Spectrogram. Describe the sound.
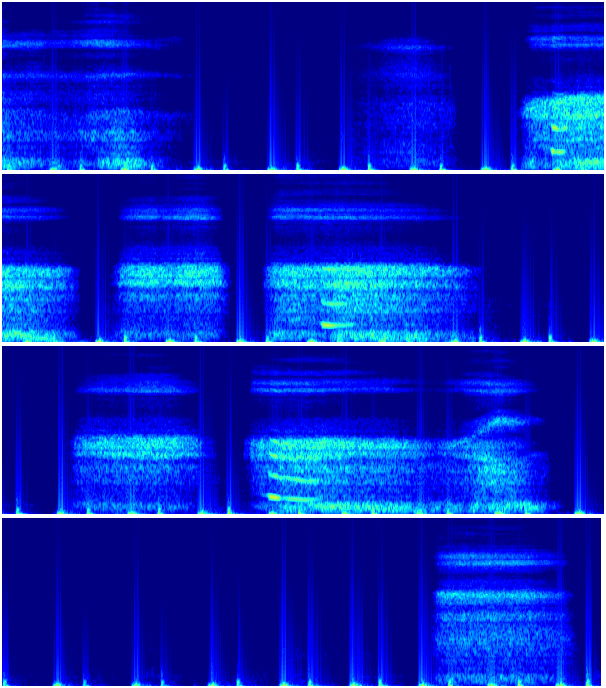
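A steady heartbeat throbs in low, soft, regular thuds all the way through. Several breathy sighs and gasps rise over the pulse in bursts and then fade, leaving the beat alone in the gaps.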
